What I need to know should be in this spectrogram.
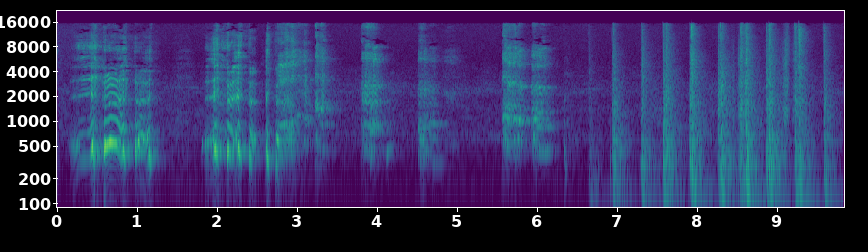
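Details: Young child giggles and vocalizes, then deliberately fakes a quick run of about ten short, forced coughs; voluntary fake cough.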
